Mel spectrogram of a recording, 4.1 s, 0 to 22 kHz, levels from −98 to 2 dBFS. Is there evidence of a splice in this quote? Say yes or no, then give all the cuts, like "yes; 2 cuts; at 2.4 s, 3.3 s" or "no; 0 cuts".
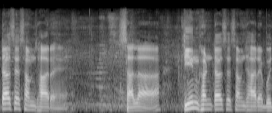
no; 0 cuts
